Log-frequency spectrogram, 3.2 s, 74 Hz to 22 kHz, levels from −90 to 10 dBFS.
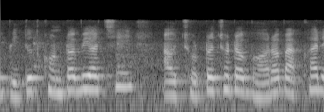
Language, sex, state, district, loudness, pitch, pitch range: Odia, female, Odisha, Khordha, -17 LUFS, 215 Hz, 200-230 Hz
